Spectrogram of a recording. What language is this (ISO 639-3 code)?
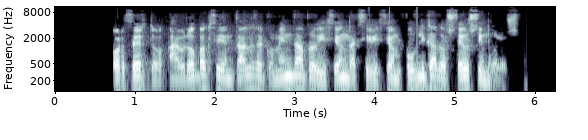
glg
